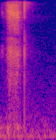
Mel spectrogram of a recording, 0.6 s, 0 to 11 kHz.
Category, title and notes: Sound effects > Objects / House appliances
Spraying a 300ml lighter fluid bottle while attempting to figure out how to refill a lighter, recorded with a Zoom H2n, MS mode. Normalized in Audacity.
